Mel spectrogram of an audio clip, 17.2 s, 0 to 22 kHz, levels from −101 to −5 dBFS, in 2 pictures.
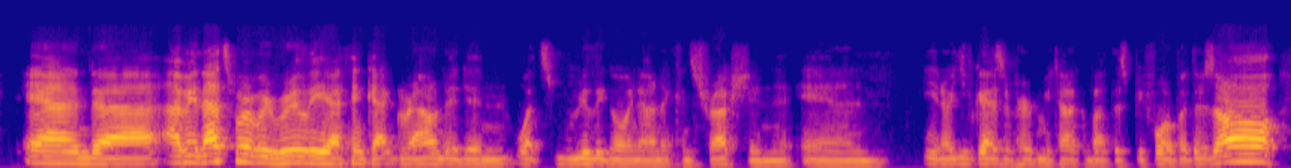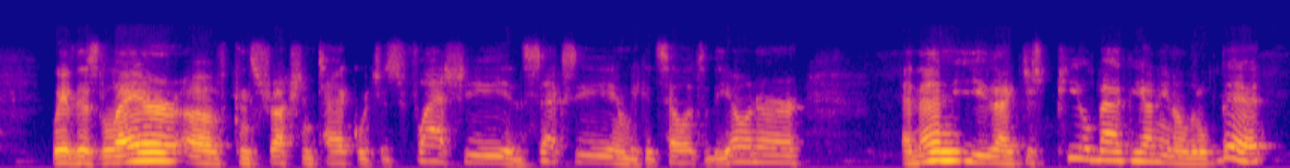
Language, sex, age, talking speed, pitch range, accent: English, male, 30-49, 230 wpm, 115-155 Hz, American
